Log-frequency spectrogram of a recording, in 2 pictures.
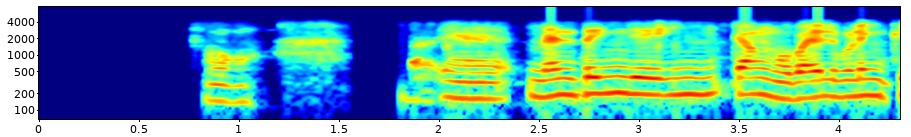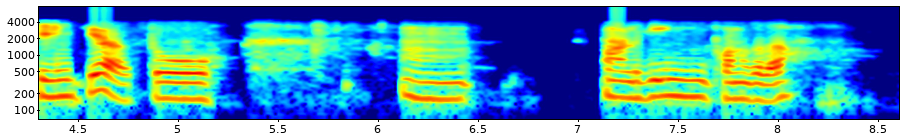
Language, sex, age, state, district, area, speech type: Santali, male, 18-30, West Bengal, Malda, rural, conversation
